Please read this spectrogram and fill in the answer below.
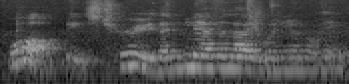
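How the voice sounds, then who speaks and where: A woman's voice: medium pitch, normal speed, close to an everyday voice. A woman reading the part of a caring, teasing young friend at a drama table read, recorded at a distance in an echoey, noisy room.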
